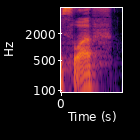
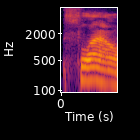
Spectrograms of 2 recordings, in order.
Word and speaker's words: Slough: people calling you Toby SLU well not if they've met your grandfather my father who says slow rhymes with plow but I get called slooh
